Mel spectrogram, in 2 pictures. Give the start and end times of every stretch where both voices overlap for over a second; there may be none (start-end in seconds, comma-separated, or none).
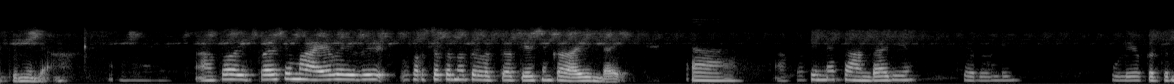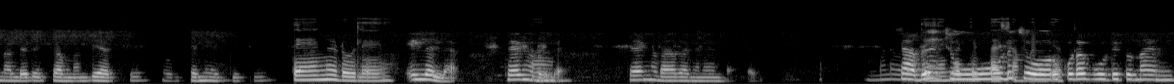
20.6-22.5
